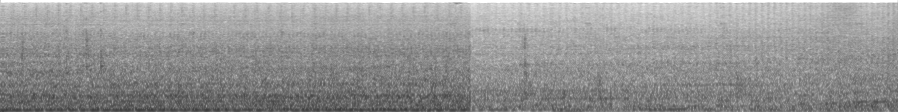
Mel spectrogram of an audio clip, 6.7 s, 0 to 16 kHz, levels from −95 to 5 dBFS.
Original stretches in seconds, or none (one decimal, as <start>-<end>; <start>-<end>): 0.0-1.7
